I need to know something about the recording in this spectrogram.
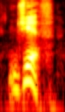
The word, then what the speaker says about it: GIF: to pronounce the word GIF, right? Some people will say, "Oh, it should be GIF because it's graphics interchange format." Uh the person who invented it said it should sound like the peanut butter, right?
